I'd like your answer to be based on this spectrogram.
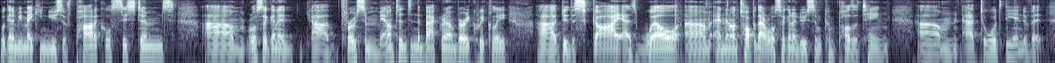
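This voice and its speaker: A man with an Australian accent at a moderate pace, ordinary pitch variation, quiet background. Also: medium pitch for a man. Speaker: 3D graphics tutorial creator. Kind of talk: tutorial. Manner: casual, many filler words.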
